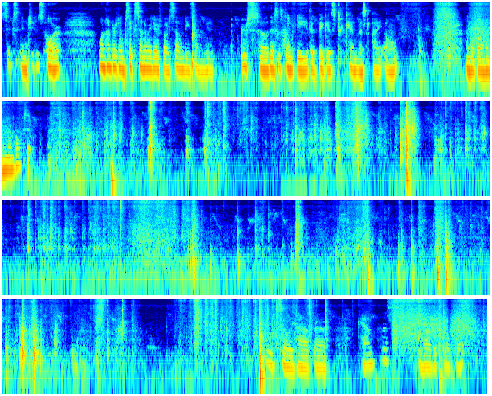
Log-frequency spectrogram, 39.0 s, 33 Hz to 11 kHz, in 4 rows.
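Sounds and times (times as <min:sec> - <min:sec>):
packaging scraping and rustling: 0:13.8 - 0:23.6.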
